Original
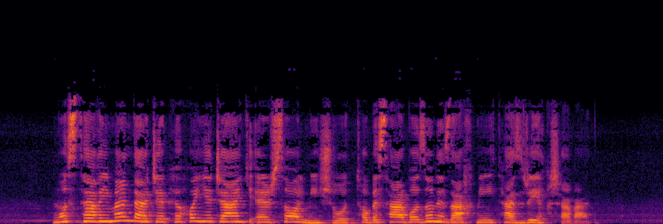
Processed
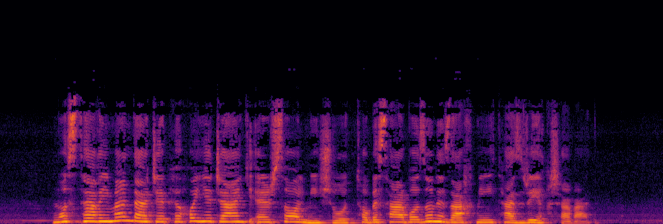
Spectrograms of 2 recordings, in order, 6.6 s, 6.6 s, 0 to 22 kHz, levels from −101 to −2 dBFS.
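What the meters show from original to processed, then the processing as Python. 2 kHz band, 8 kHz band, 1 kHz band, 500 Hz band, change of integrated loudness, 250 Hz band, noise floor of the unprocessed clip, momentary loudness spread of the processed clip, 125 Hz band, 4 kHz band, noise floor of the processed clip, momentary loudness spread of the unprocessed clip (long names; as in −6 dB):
−2.0 dB, −2.5 dB, −0.5 dB, +2.0 dB, +1.5 dB, +4.5 dB, −67 dBFS, 10 LU, +5.5 dB, −2.5 dB, −65 dBFS, 9 LU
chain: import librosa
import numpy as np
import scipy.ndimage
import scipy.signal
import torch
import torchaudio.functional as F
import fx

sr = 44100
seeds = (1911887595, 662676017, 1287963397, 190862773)

y = fx.low_shelf(x, sr, hz=450.0, db=9.5)
y = y * 10.0 ** (-2.5 / 20.0)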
